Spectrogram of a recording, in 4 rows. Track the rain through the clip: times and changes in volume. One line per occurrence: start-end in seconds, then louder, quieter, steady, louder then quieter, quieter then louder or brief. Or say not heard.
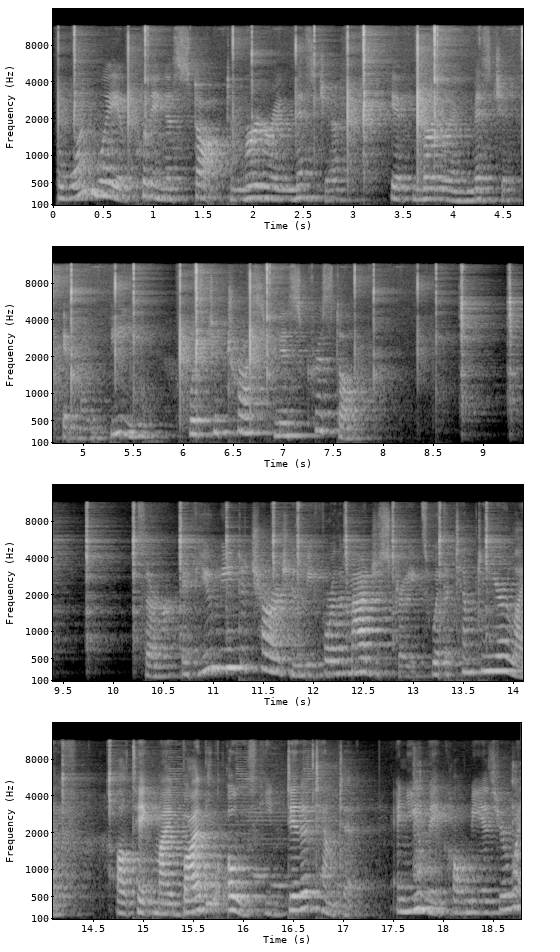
not heard.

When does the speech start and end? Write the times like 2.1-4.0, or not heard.
0.0-7.8, 10.2-18.7.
